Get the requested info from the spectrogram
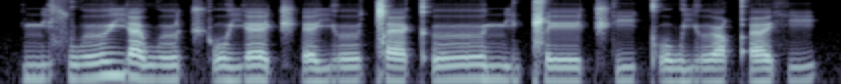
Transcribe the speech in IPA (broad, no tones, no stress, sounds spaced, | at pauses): mʲ e s w ɵː j æ w ɵ t͡ʃʼ o j ɛ t͡ʃʼ ɛ j ɵː ǀ æ kʼ ɵː mʲ ø ǁ eː t͡ʃʼ i kʼ o w j ɵː qʼ e x i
